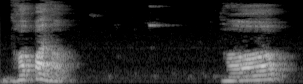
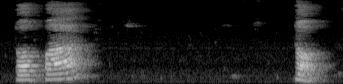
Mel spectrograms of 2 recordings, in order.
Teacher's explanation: মাঝখানে একটা আকার অতিরিক্ত চলে আসছে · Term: অসমীকরণ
